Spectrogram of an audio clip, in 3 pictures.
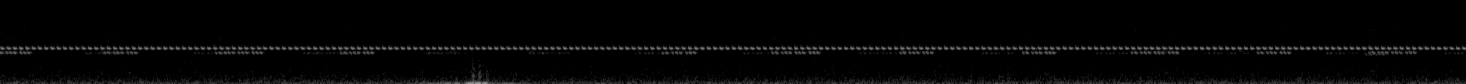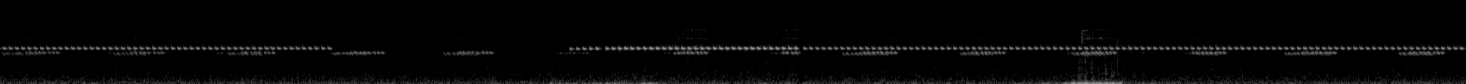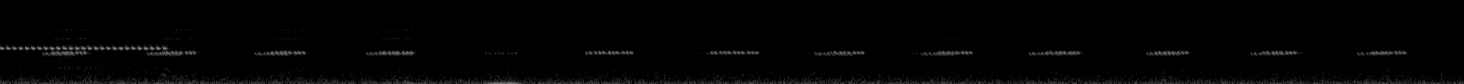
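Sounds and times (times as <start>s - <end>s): cricket chirping in pulses: 0.0s - 32.4s, 33.0s - 33.5s, 35.2s - 43.4s
cricket high trill: 20.4s - 31.3s.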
